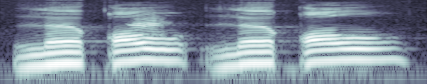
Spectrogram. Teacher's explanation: Bukan kau qaw dari dalam dalam kerongkong. dalam sikit. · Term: huruf qaf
